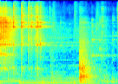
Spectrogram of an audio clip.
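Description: Large ice cubes clink against a rum swizzle cocktail glass in a quick series of sharp, bright taps, followed by a heavier knock, all close by and without talk.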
